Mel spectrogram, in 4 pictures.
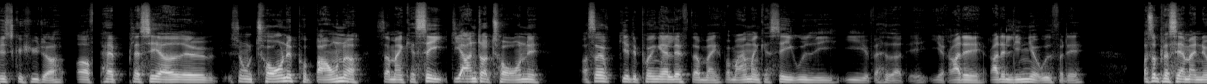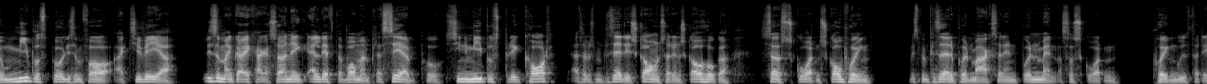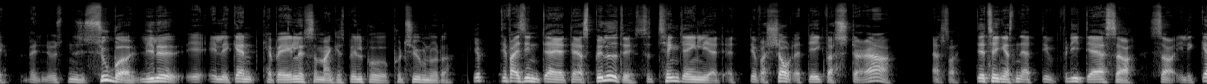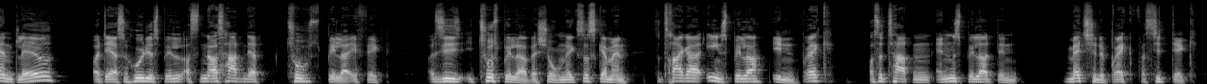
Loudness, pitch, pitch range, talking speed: -20 LUFS, 115 Hz, 110-130 Hz, 245 wpm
